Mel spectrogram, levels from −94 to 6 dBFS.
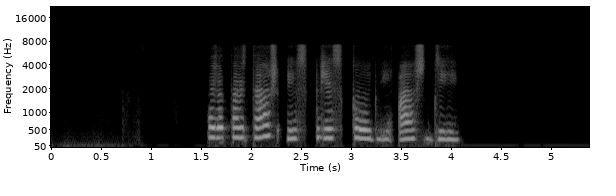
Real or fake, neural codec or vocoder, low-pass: fake; codec, 16 kHz, 0.5 kbps, FreqCodec, smaller model; 7.2 kHz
